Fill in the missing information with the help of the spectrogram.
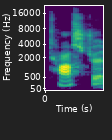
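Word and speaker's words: Tostrud: Tostred, I believe is how you say it.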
